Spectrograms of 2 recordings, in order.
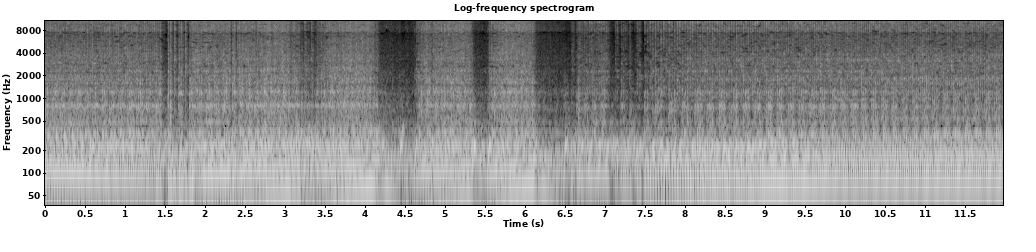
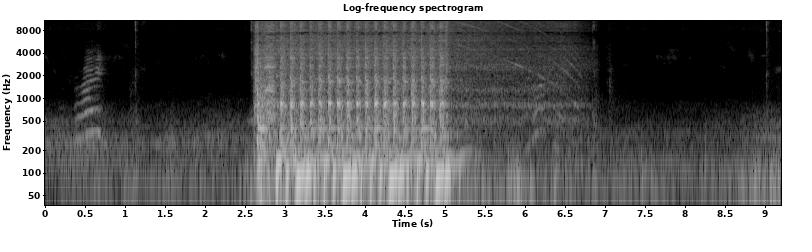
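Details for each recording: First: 1984 Audi 4000 Quattro five-cylinder at first start after reassembling the intake, CIS fuel injection, ignition and vacuum systems, with the exhaust disconnected: a loud, raw, uneven rumble settling to a steady idle after a blip. It runs normally. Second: 1984 Audi 4000 Quattro five-cylinder, first start after reassembling the CIS fuel injection, intake, ignition and vacuum systems, with the exhaust disconnected: quick, even cranking that almost fires but never catches.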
